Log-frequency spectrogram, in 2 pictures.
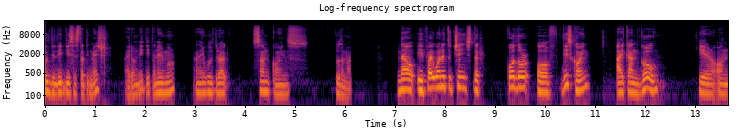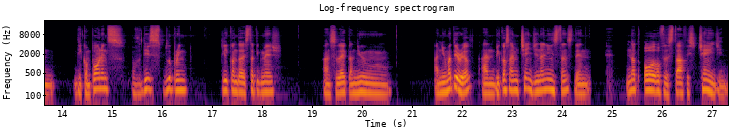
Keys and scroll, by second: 1.1 Delete, 6.2-7.3 typing.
